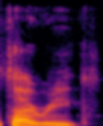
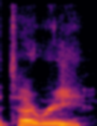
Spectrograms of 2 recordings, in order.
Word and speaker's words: Tyrie: But hey, he committed earlier today, so I thought it was Tyreek. That's my bad. Yeah, Tyrie.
